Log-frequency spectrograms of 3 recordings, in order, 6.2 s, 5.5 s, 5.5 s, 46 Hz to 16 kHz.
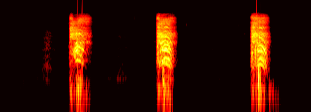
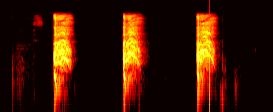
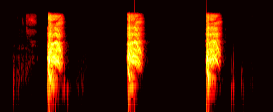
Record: {"exhalation_length": "6.2 s", "exhalation_amplitude": 28350, "exhalation_signal_mean_std_ratio": 0.31, "three_cough_length": "5.5 s", "three_cough_amplitude": 31084, "three_cough_signal_mean_std_ratio": 0.35, "cough_length": "5.5 s", "cough_amplitude": 31272, "cough_signal_mean_std_ratio": 0.31, "survey_phase": "beta (2021-08-13 to 2022-03-07)", "age": "65+", "gender": "Male", "wearing_mask": "No", "symptom_none": true, "smoker_status": "Never smoked", "respiratory_condition_asthma": false, "respiratory_condition_other": false, "recruitment_source": "REACT", "submission_delay": "2 days", "covid_test_result": "Negative", "covid_test_method": "RT-qPCR"}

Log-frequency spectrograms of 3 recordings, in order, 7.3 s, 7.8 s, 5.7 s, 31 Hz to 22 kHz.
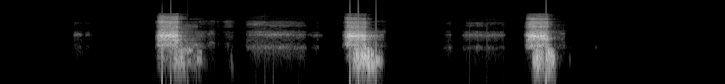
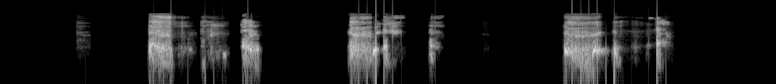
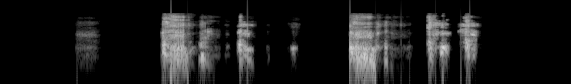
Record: {"exhalation_length": "7.3 s", "exhalation_amplitude": 28142, "exhalation_signal_mean_std_ratio": 0.28, "three_cough_length": "7.8 s", "three_cough_amplitude": 31450, "three_cough_signal_mean_std_ratio": 0.33, "cough_length": "5.7 s", "cough_amplitude": 31717, "cough_signal_mean_std_ratio": 0.36, "survey_phase": "beta (2021-08-13 to 2022-03-07)", "age": "18-44", "gender": "Female", "wearing_mask": "No", "symptom_cough_any": true, "symptom_new_continuous_cough": true, "symptom_runny_or_blocked_nose": true, "symptom_sore_throat": true, "symptom_abdominal_pain": true, "symptom_fatigue": true, "symptom_fever_high_temperature": true, "symptom_headache": true, "smoker_status": "Never smoked", "respiratory_condition_asthma": false, "respiratory_condition_other": false, "recruitment_source": "Test and Trace", "submission_delay": "2 days", "covid_test_result": "Positive", "covid_test_method": "RT-qPCR", "covid_ct_value": 32.8, "covid_ct_gene": "ORF1ab gene"}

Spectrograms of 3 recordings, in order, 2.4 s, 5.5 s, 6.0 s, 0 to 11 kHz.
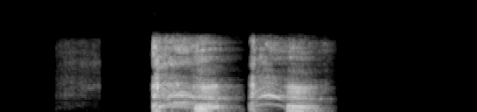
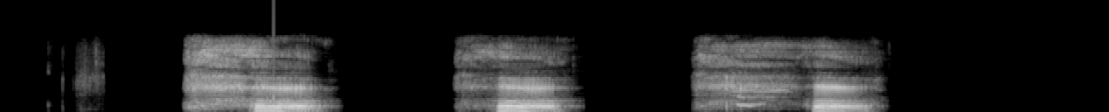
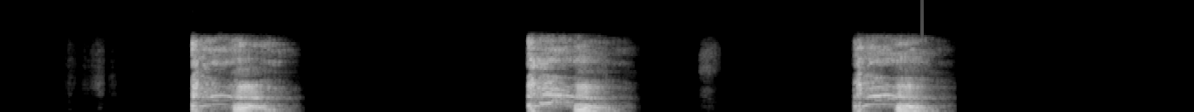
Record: {"cough_length": "2.4 s", "cough_amplitude": 27801, "cough_signal_mean_std_ratio": 0.42, "exhalation_length": "5.5 s", "exhalation_amplitude": 20560, "exhalation_signal_mean_std_ratio": 0.4, "three_cough_length": "6.0 s", "three_cough_amplitude": 28689, "three_cough_signal_mean_std_ratio": 0.34, "survey_phase": "alpha (2021-03-01 to 2021-08-12)", "age": "65+", "gender": "Male", "wearing_mask": "No", "symptom_none": true, "smoker_status": "Never smoked", "respiratory_condition_asthma": false, "respiratory_condition_other": false, "recruitment_source": "REACT", "submission_delay": "1 day", "covid_test_result": "Negative", "covid_test_method": "RT-qPCR"}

